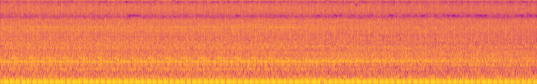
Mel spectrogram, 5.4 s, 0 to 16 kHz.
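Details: 1999 Toyota 4Runner (3rd gen), well kept and mechanically sound: deep, even idle with a steady low throb and no knocks, ticks or misses.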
